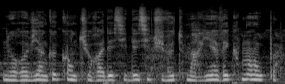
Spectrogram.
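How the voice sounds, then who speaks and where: A woman's voice: mid-range voice, little pitch movement, racing, dark tone, faint music behind, lightly acted. An actress dubbing a loving young woman who stands firm with her partner, tender but resolute. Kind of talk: dubbed telenovela acting.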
